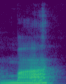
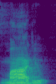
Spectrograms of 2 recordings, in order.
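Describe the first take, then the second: First: "Mário" broken apart, MÁ, a pause, then rio; split into syllables. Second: Said in the usual way. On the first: Shown as a demonstration. Teacher showing students the syllable split, "Mário" in separated syllables. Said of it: "Se você separar em sílabas". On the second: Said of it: "olha como vai ficar".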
